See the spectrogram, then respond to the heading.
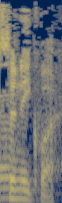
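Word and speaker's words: Sonequa: Soniqua? Is that Sasha? – Yeah, Soniqua, yeah. – Soniqua, okay. Well, damn. Just like it's spelled.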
